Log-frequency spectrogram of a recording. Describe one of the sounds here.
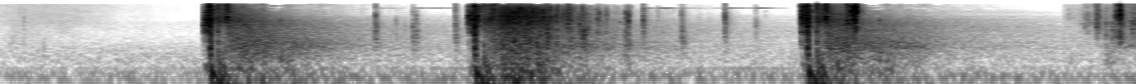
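A pistol fires loud single shots that echo briefly.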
